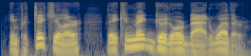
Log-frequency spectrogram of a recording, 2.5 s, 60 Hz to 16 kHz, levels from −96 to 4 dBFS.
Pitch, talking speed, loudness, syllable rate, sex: 115 Hz, 215 wpm, -19 LUFS, 6.3 syllables/s, male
